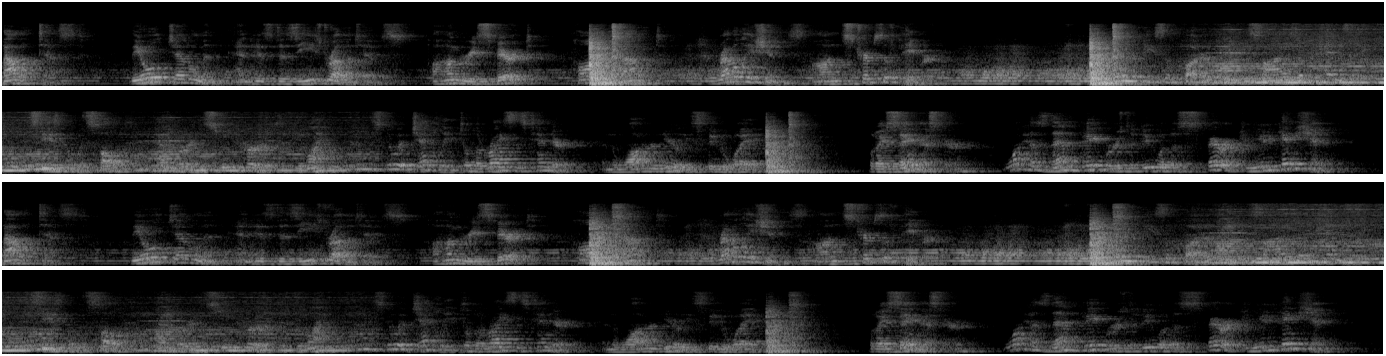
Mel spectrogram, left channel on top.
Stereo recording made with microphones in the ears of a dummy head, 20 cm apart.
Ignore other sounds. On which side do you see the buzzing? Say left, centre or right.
right.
